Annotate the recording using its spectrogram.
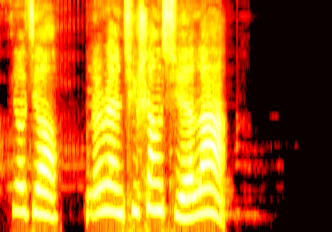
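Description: A young girl speaks in a high, bright voice close by.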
